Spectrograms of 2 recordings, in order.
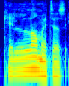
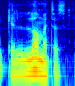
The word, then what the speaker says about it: kilometers: Good, y nosotros decimos siempre kilometers y no kilometers. Okay, kilometers, enfatizando la segunda sílaba, ¿vale? – Mm-hmm.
